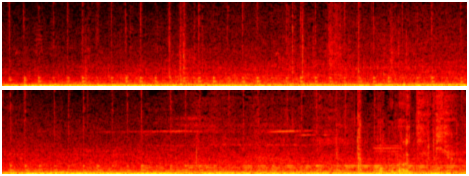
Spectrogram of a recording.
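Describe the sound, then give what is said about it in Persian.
Steady engine rumble from a car driving along a city street, a continuous low drone with a faint tonal hum running through it, unbroken for the whole stretch. “توی خیابون رانندگی میکنه.”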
